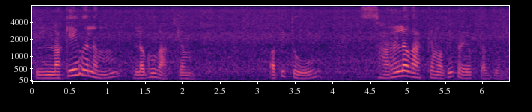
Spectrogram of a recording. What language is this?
Sanskrit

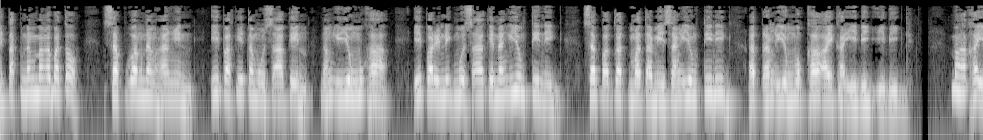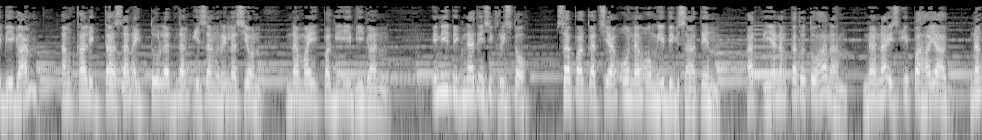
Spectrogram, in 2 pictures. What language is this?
Filipino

